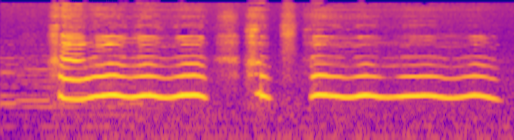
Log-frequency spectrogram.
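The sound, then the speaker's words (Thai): A woman cries in long, wavering, high-pitched wails. Two sustained sobbing cries are broken by a brief stretch of short gasping breaths, and each wail holds loud and steady before cutting off. “น้องหญิง เจ้าเป็นอะไร ทำไมถึงมาร้องไห้อยู่แบบนี้”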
